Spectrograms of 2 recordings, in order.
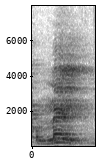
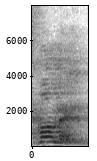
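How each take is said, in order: First: The stress is on the second syllable. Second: The stress is on the first syllable. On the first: It is used as a verb. "This is verb" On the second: It is used as a noun. "that's a nice comment"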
